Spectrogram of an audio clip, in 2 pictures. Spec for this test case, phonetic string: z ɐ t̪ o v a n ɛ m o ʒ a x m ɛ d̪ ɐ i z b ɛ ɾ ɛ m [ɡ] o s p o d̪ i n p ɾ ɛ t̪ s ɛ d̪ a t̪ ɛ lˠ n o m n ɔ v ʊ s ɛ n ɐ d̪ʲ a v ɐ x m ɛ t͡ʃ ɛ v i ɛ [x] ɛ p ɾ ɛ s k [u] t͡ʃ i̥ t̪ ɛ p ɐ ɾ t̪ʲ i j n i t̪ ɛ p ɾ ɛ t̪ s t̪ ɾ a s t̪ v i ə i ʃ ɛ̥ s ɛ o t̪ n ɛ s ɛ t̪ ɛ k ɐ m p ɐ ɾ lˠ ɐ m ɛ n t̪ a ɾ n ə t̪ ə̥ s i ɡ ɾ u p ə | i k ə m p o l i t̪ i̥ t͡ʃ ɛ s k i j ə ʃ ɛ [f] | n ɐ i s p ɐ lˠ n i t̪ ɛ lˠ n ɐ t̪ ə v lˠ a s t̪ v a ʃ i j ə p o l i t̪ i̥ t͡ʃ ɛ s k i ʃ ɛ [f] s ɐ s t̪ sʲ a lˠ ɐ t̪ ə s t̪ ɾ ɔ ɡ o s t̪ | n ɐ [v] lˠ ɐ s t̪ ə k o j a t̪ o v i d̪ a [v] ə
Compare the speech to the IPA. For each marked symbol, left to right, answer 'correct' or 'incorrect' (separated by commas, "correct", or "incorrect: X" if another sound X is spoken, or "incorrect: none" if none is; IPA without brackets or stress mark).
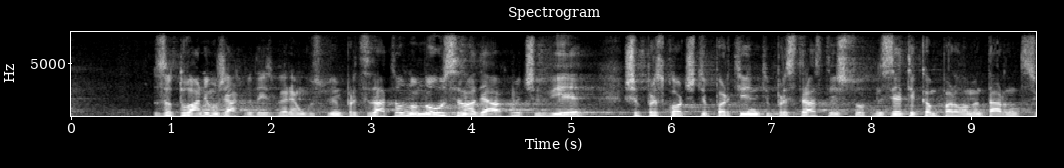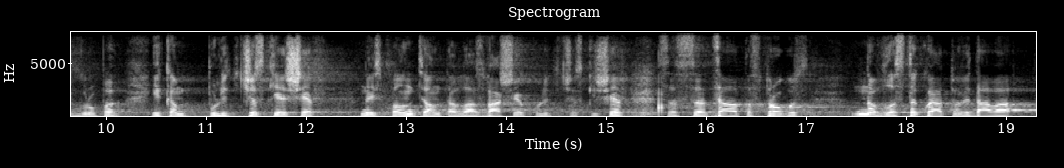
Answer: correct, incorrect: ʃ, incorrect: ɔ, correct, correct, correct, correct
